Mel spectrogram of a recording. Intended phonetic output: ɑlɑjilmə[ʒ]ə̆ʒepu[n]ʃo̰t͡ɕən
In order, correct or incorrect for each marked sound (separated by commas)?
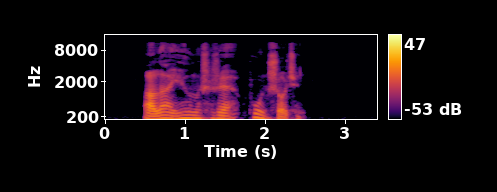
incorrect, correct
